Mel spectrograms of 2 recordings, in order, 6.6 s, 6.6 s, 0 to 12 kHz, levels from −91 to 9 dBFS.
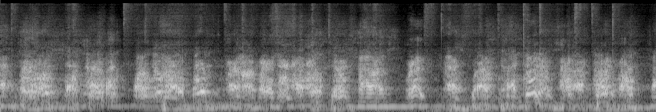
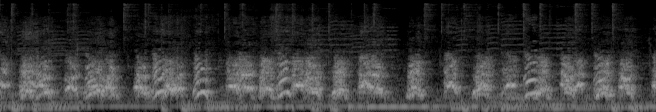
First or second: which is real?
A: second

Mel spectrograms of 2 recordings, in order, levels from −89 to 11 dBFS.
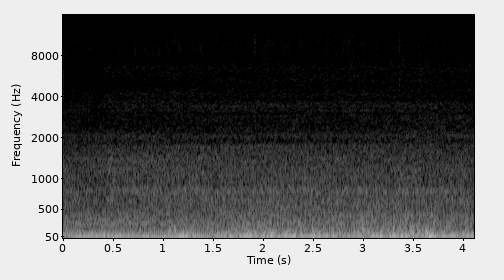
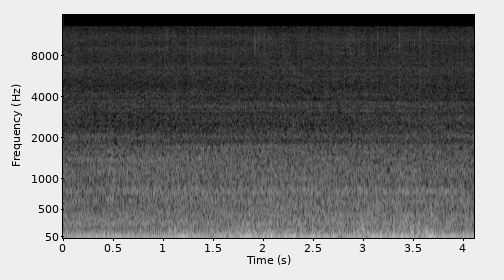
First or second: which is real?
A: second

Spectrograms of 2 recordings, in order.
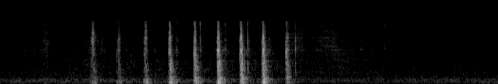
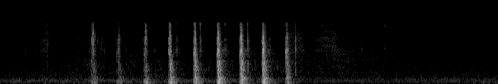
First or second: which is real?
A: second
